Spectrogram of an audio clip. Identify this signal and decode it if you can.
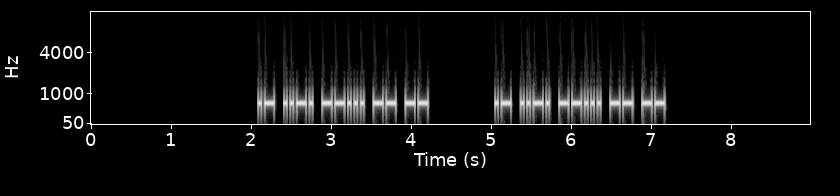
Morse code, heard as a keyed tone, about 31 wpm, 700 Hz. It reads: AF7MM AF7MM
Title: USA Call Signs - 5 Characters - Repeated 2x - 30wpm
